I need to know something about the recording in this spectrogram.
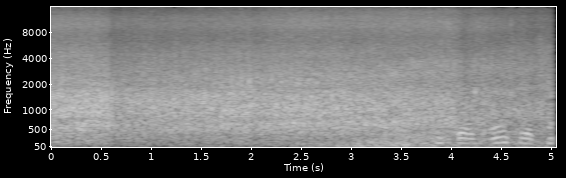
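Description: Water pours steadily down a wall into a pool, splashing loudly.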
